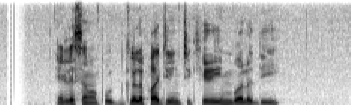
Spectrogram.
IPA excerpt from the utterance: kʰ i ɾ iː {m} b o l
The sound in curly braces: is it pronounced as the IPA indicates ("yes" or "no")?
yes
